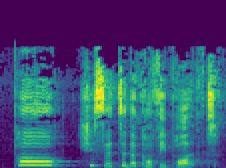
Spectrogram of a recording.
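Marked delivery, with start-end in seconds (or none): 0.1-0.6 very high, loud one-word order; magic command. Acted. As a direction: order the pot sharply. Magic command to coffee pot.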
